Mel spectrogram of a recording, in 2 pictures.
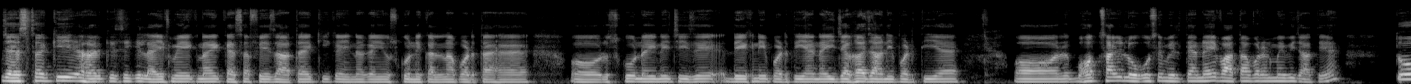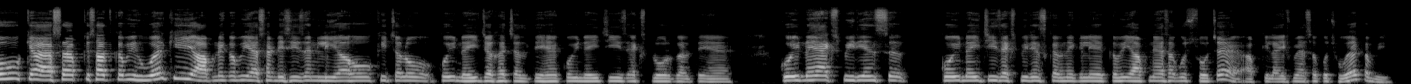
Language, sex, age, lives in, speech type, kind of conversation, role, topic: Hindi, male, 20-24, India, conversation, podcast, host, Tumhari family migration story kaise shuru hui?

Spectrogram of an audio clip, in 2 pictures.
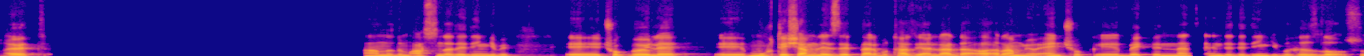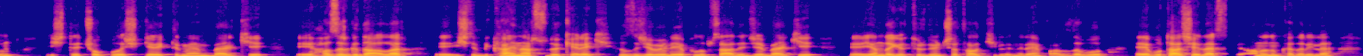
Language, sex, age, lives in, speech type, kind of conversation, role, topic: Turkish, male, 25-29, Bulgaria, conversation, podcast, host, Kamp yemeklerini pratik hale getirmenin yöntemleri nelerdir?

